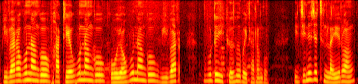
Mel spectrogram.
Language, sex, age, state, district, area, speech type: Bodo, female, 60+, Assam, Baksa, urban, spontaneous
